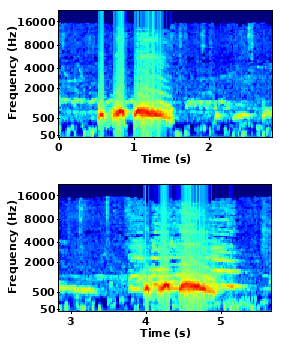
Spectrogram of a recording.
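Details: Spotted dove repeating its song twice, each phrase short coos leading into a long, slightly falling rolled coo; soft lower coos and faint whistles fill the pause between.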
